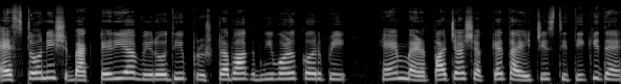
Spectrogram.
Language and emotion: Goan Konkani, neutral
